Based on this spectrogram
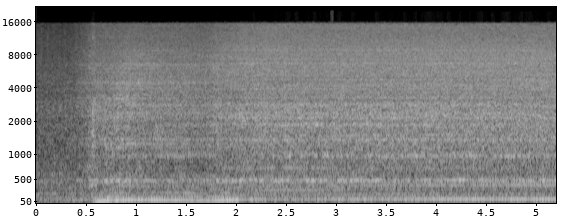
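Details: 2005 Honda Odyssey on jack stands, in gear while power braking, noise only in gear: harsh steady buzzing rattle from the catalytic converter shell vibrating; fixed by clamping both converter ends, noise gone.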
